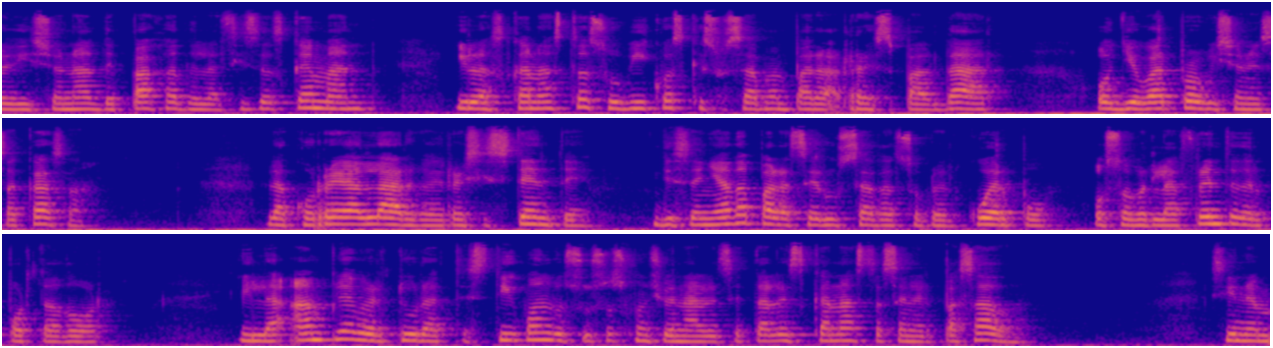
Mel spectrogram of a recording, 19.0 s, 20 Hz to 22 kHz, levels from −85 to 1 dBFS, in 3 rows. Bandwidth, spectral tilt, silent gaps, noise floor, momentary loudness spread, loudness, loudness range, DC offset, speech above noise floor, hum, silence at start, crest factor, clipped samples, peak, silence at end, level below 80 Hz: 16 kHz; -4 dB/octave; none; -53 dBFS; 9 LU; -32 LUFS; 3 LU; under 0.1%; 21 dB; none; 0 s; 18 dB; under 0.1%; -14 dBFS; 0 s; -52 dBFS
